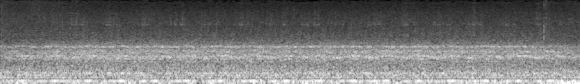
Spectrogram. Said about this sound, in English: That's a ceiling fan, isn't it?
